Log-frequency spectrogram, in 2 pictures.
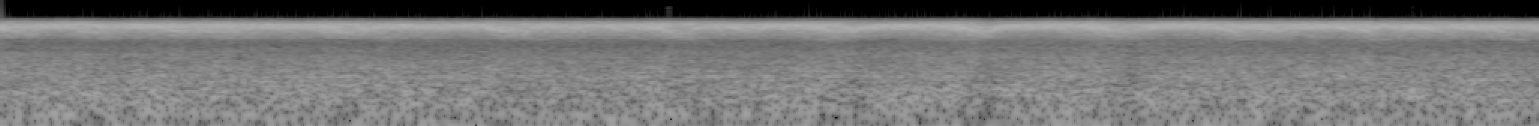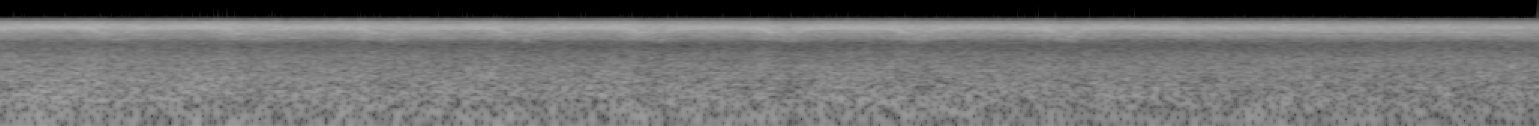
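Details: At night, cicadas in full song give a dense, shrill, continuous buzz that pulses slightly in waves.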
